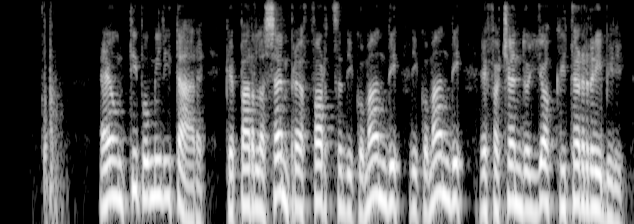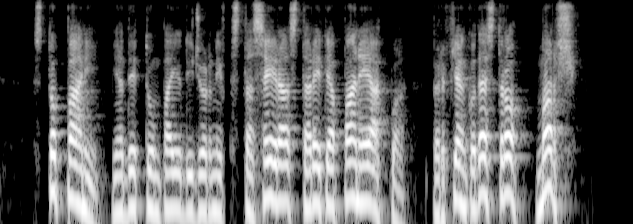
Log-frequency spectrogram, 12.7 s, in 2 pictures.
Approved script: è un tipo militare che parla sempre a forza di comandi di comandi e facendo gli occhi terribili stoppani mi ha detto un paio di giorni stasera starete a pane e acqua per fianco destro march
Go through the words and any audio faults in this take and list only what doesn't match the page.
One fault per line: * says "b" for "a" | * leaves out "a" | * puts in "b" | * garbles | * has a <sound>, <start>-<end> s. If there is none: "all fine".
* has a squeak, 0.4-0.7 s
